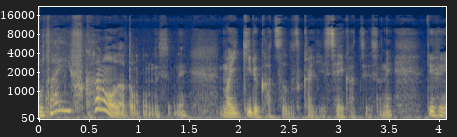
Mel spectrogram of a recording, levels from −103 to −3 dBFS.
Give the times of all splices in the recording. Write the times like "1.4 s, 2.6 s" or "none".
1.8 s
